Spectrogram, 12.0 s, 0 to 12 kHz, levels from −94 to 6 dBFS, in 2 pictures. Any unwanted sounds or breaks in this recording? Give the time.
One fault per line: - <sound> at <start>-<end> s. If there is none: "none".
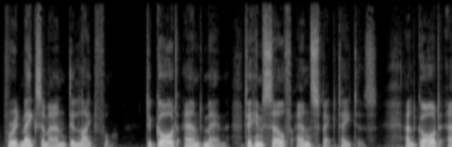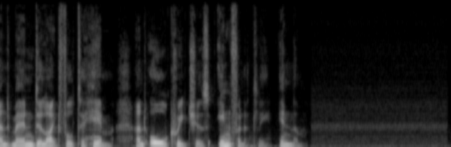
none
